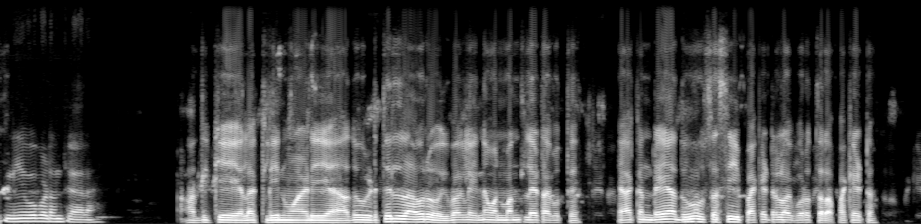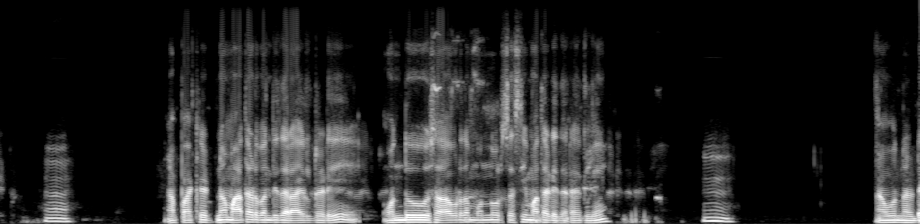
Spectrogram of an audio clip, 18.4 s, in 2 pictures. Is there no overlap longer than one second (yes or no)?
yes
